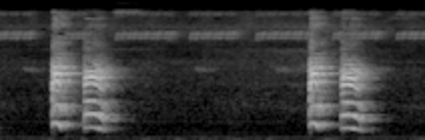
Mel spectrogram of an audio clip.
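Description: A Tokay gecko calls in loud, throaty two-syllable phrases, "to-kay", each pair spaced a couple of seconds apart. A faint, steady high-pitched insect-like buzz and a low hum run underneath.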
